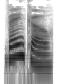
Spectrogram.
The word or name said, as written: vanko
